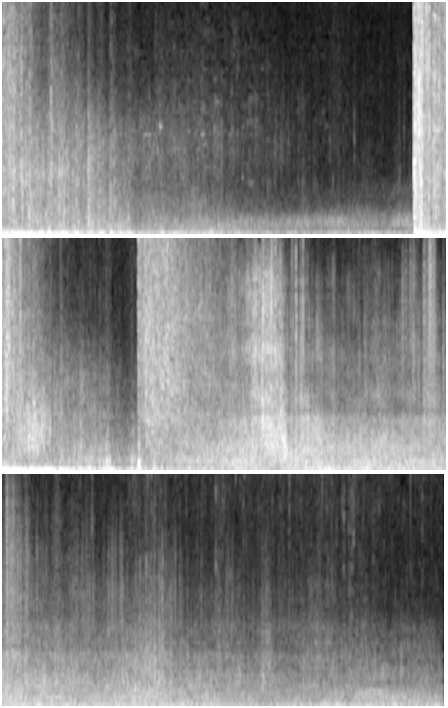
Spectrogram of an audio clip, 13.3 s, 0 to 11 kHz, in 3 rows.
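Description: Heavy missile impact explosion from an RB-05A air-to-ground missile in the DCS AJS37 flight simulator: a loud, sustained low rumble with sharp bursts of blast roughly four and six seconds in, fading slowly into lingering roar.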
